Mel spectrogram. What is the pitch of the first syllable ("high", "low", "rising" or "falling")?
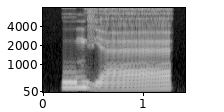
high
